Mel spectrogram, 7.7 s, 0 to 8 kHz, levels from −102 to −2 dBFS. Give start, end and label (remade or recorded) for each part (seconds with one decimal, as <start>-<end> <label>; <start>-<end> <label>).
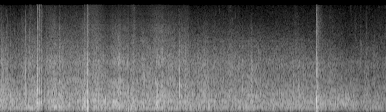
0.0-1.6 recorded; 1.6-3.4 remade; 3.4-7.7 recorded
